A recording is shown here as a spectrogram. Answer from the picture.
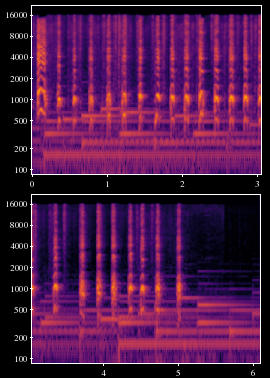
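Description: Chickens clucking in a rapid run of short calls, about four a second, that stops about five seconds in.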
